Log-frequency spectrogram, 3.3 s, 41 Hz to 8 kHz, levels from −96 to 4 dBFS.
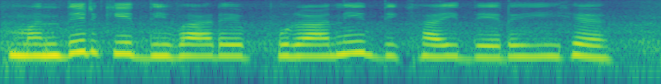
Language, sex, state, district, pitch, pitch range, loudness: Hindi, female, Mizoram, Aizawl, 245 Hz, 235-255 Hz, -13 LUFS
